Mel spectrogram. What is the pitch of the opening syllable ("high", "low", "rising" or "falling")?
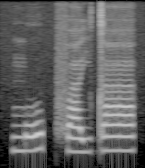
rising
